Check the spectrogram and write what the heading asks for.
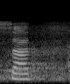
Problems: constant background noise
